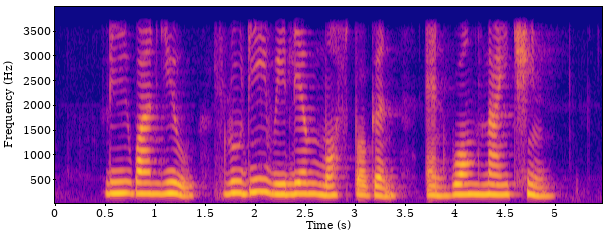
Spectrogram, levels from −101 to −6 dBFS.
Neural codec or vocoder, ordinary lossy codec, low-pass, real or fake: none; none; 3.6 kHz; real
